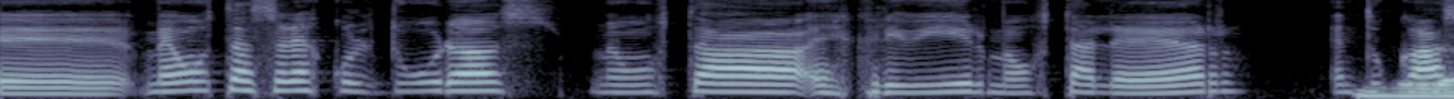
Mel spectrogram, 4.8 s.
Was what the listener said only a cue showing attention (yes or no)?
no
